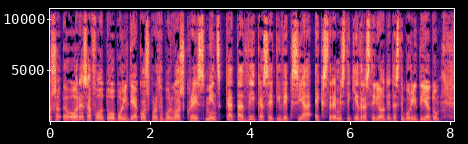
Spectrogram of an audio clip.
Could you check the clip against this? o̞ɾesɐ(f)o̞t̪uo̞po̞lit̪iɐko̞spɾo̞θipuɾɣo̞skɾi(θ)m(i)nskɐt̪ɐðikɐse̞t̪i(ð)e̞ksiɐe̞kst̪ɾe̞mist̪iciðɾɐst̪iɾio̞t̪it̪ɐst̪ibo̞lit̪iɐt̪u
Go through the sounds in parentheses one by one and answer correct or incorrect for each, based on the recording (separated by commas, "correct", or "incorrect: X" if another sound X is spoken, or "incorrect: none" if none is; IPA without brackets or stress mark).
correct, incorrect: s, correct, correct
